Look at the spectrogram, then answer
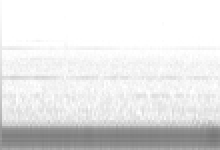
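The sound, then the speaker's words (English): A steady, low-pitched hum sounds from underneath a door, droning on unchanged throughout, smooth and continuous with a faint higher tonal whine riding above it and no other sounds. “Veronica Cleary had only one response, and that was a long, low hum sounding from underneath the door.”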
